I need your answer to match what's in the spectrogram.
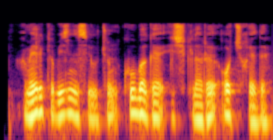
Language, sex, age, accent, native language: Uzbek, male, 18-24, Buxoro, Uzbek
